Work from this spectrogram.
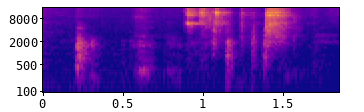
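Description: A dog whimpers in a few short, high, nasal bursts close by, with brief gaps between them and no voices over it.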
